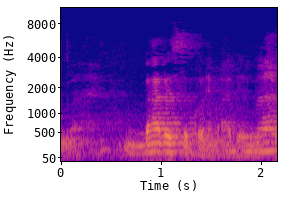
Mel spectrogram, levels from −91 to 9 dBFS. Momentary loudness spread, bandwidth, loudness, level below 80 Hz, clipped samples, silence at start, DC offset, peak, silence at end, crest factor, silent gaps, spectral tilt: 18 LU; 7 kHz; -31 LUFS; -54 dBFS; under 0.1%; 0 s; under 0.1%; -14 dBFS; 0 s; 18 dB; none; -8.5 dB/octave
